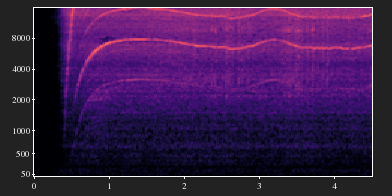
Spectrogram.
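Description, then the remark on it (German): A dentist's drill spins up with a rising whine and holds a steady high-pitched whir, wavering slightly in pitch, loud, with no voices. “Ein Geräusch, das ihr bestimmt schon mal gehört habt, wenn ihr gern zum Zahnarzt geht.”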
